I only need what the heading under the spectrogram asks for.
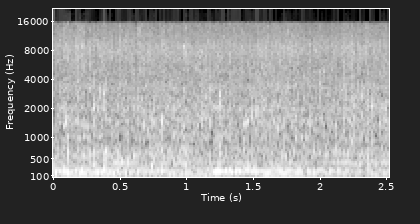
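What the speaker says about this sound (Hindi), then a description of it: "पानी बहने की आवाज आ रही है।" Water flowing from a nearby waterfall makes a loud, continuous rushing pour with no pauses, steady throughout.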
